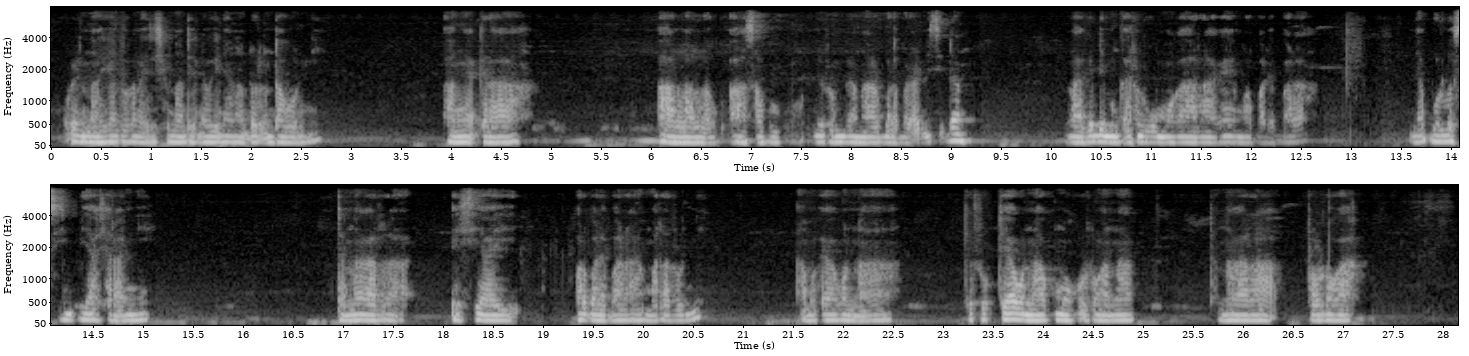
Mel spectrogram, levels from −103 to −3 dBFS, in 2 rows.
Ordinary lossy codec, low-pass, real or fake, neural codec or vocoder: none; 7.2 kHz; real; none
